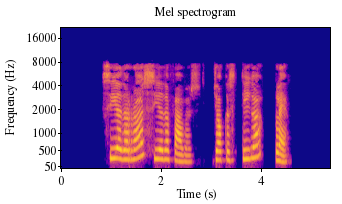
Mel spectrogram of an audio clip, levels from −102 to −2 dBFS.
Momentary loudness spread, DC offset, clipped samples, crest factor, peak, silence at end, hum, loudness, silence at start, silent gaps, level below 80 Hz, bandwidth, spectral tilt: 14 LU; under 0.1%; under 0.1%; 18 dB; -2 dBFS; 0.9 s; none; -18 LUFS; 0.85 s; 2.86-3.02 s, 3.51-3.60 s, 4.04-4.28 s; -68 dBFS; 8.4 kHz; -3 dB/octave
